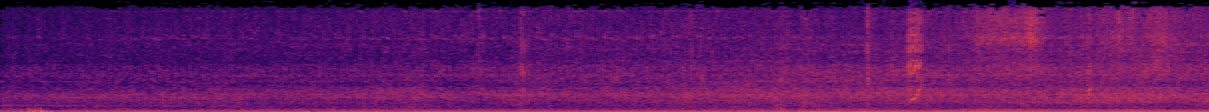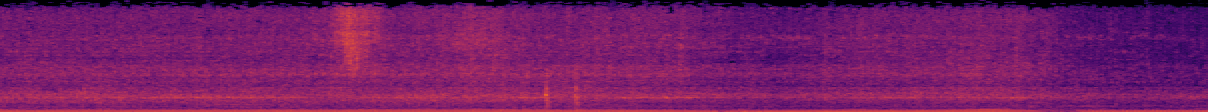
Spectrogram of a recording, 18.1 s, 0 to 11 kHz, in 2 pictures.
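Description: BMW X4's engine pulling at low speed as the car crawls over log ramps with one wheel in the air. The revs step up about six seconds in and hold, waver, then drop sharply near the end. The engine is working under load while the all-wheel drive sends power to the wheels that still have grip.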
